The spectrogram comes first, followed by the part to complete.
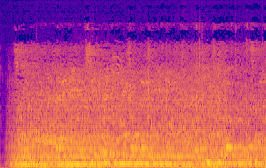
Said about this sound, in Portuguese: São aplausos envergonhados.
